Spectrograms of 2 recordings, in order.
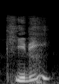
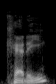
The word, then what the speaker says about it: Kedi: Kitty? – That's a word. – Well, no, it's spelled K-E-D-I. – Oh, Keddie, all right.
